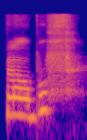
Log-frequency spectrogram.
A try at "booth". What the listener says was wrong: So you're making the TH sound like an F. So you're saying booth. So it's booth, booth.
